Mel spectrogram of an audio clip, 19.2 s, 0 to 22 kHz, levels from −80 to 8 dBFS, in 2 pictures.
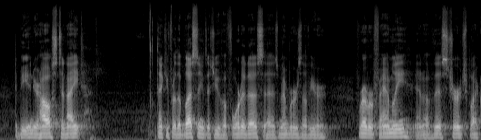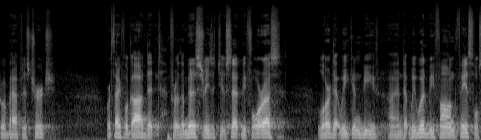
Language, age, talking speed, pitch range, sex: English, 50-69, 170 wpm, 90-100 Hz, male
